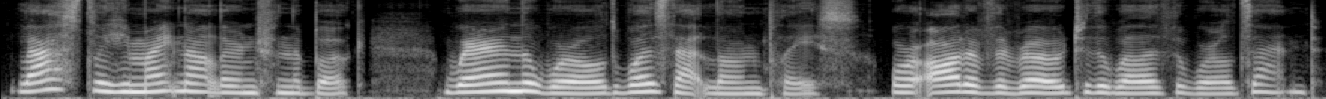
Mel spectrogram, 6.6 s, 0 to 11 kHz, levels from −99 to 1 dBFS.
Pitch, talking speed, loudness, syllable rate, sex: 225 Hz, 255 wpm, -16 LUFS, 5.2 syllables/s, female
